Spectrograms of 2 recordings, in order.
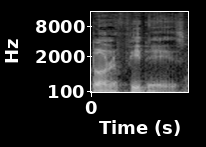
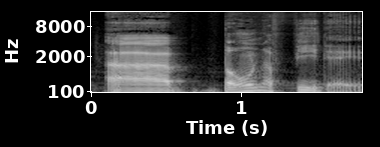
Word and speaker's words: bona fides: Oh, hell, I promised to tell you what bona fides means. Bona fides. It's bona fides? Bona, like that, with an E. Bona fides, spelled with an A, sounds like an E.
